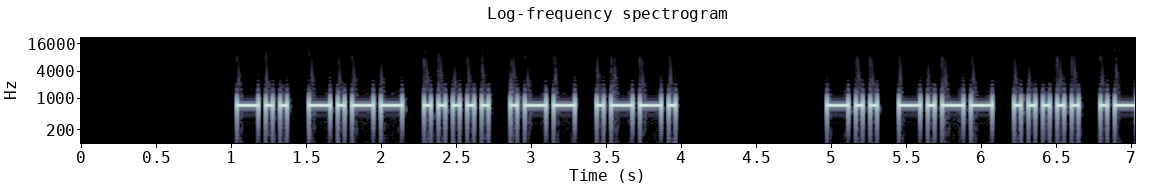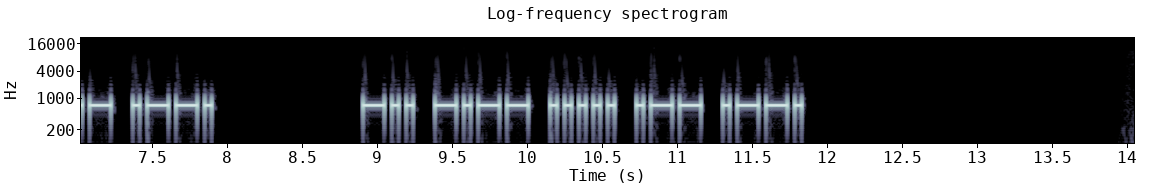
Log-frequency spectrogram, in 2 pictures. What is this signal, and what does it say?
Morse code, heard as a keyed tone, about 25 wpm, 700 Hz. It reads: DY5WP DY5WP DY5WP
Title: DXCC-100 Call Signs - 5 Characters - Repeated 3x - 25wpm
